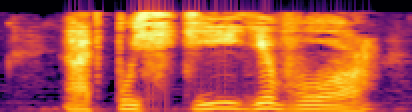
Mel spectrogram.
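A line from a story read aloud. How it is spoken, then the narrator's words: Angry hiss. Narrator (Russian): злобно шипел голос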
